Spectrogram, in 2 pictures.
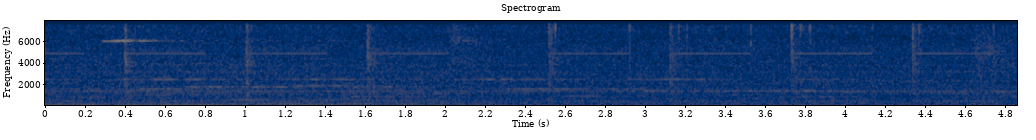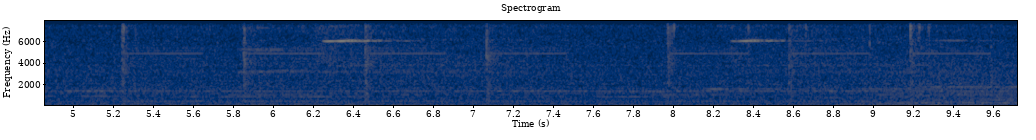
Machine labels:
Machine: slide rail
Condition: abnormal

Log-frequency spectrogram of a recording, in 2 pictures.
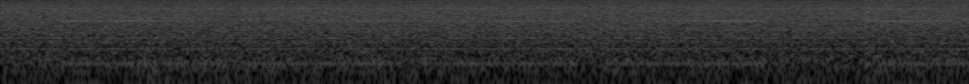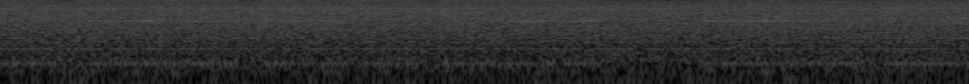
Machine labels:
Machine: slide rail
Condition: normal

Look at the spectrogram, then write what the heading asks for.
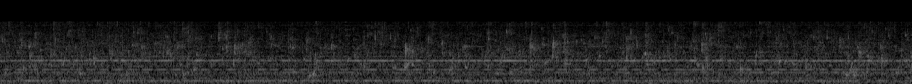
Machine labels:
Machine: pump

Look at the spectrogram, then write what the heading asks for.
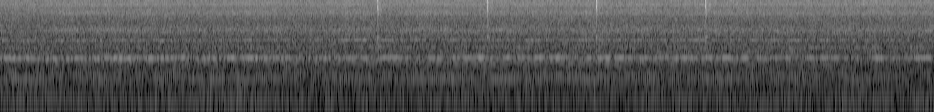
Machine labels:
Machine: valve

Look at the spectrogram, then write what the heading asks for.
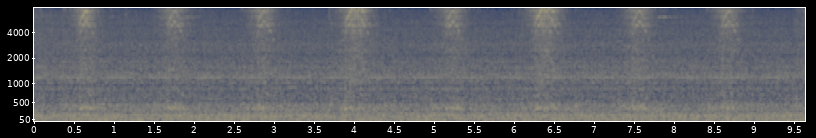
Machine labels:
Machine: slide rail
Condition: normal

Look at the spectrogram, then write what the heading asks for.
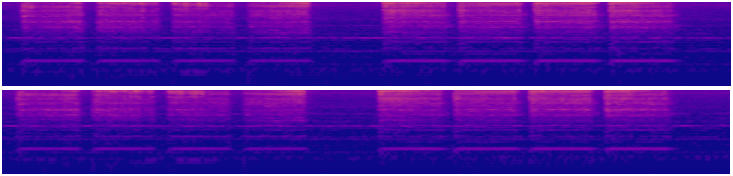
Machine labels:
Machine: slide rail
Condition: abnormal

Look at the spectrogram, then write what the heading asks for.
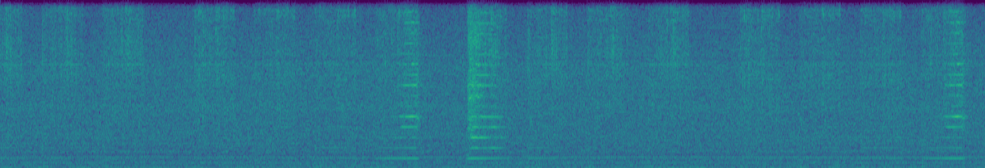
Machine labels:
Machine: slide rail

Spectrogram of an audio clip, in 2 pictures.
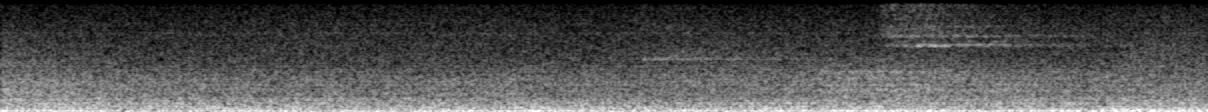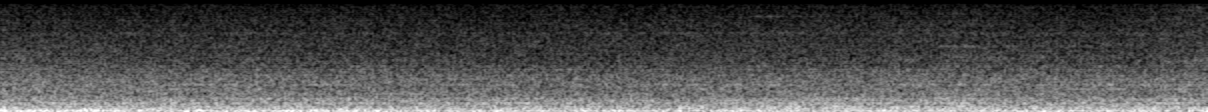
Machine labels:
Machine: fan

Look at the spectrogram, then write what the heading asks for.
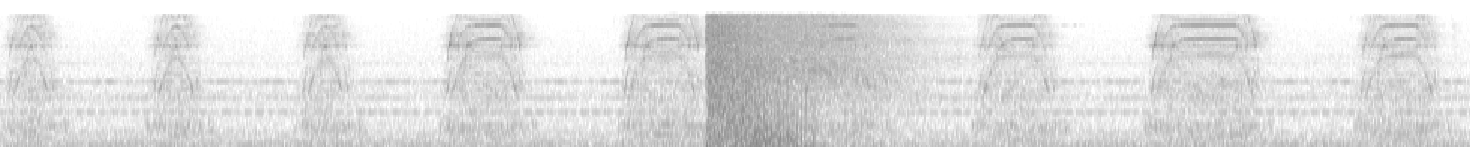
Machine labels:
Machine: slide rail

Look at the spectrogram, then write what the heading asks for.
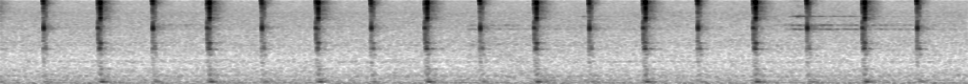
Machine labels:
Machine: valve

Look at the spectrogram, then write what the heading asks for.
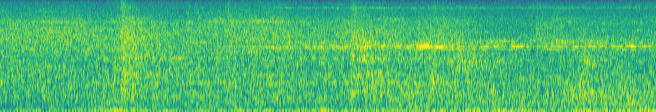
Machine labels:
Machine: fan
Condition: abnormal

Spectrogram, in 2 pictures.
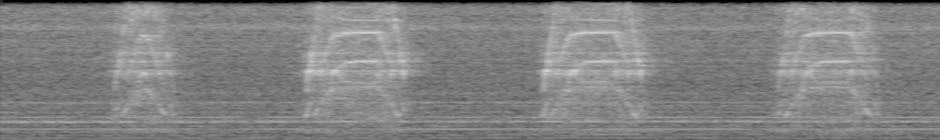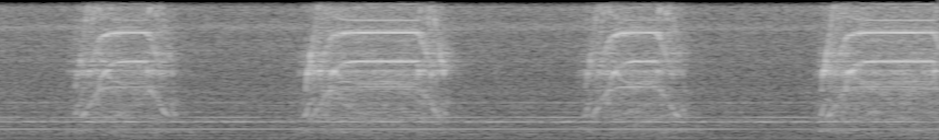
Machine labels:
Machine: slide rail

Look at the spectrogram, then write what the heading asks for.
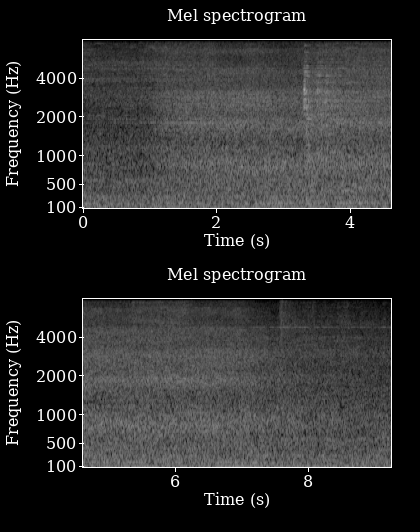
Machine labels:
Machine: fan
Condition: abnormal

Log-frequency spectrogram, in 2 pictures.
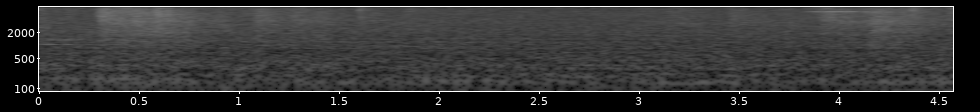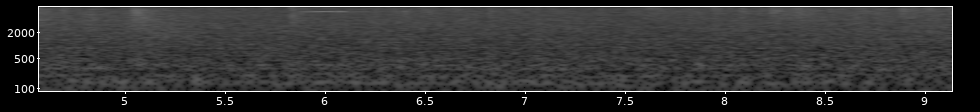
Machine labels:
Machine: fan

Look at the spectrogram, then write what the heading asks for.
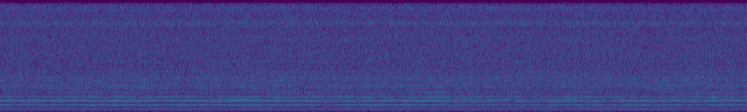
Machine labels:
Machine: fan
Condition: normal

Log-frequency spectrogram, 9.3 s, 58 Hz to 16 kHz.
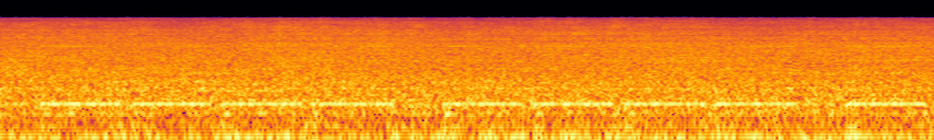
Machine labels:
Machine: slide rail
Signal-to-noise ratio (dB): -6 dB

